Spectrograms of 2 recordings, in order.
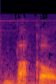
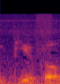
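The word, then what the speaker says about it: buccal: Buckle over cheek and that's how you actually say that it's Buckle like a belt buckle is how you say it rather than bugle which many you know me included I used to think that that's how it was said as well okay so there you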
